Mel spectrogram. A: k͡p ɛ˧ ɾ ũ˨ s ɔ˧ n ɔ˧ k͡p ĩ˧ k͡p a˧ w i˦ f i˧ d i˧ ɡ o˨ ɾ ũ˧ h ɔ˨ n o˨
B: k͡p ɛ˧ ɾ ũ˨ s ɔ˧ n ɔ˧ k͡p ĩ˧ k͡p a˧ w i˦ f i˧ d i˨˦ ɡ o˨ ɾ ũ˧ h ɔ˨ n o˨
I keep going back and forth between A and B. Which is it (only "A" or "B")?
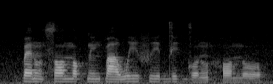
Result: A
